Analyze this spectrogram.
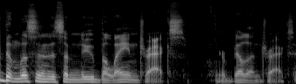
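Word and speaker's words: Billain: listening to some new Billane tracks. Or Billin tracks. I think he's pronounced his name Billin.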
